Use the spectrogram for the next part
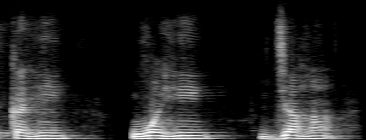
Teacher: मुंह और नाक दोनों से हवा निकलती है। हालांकि ये जो यहां पर जो बिंदु का इस्तेमाल हुआ है, यानी अनुस्वार का इस्तेमाल हुआ है, ये वास्तव में यहां अनुनासिक होना चाहिए था।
